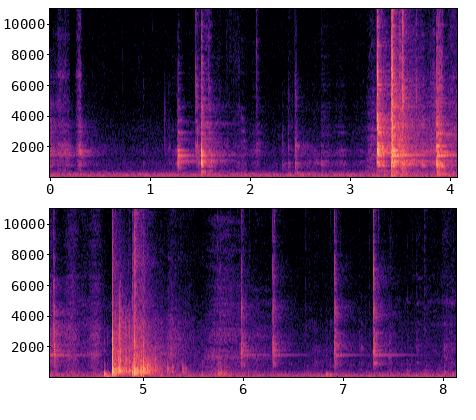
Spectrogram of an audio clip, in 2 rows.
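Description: A metal screwdriver clicking and clinking against the throttle and governor linkage of a Tecumseh 6.5 hp engine as the linkage is adjusted. It gives a string of sharp metallic clicks, several with a brief ring, and the loudest group comes about three to five seconds in.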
